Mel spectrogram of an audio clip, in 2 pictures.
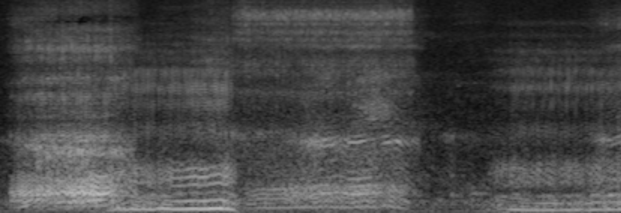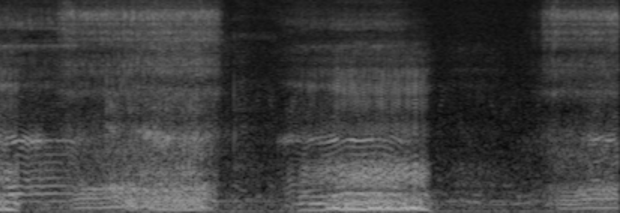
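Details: Four girls (sisters) snoring while asleep drunk in a hotel room: loud, rough, rattling snores from several sleepers overlapping in long bursts in a small room.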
